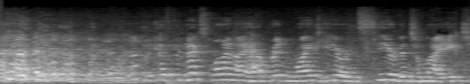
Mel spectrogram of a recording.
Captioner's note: laugh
